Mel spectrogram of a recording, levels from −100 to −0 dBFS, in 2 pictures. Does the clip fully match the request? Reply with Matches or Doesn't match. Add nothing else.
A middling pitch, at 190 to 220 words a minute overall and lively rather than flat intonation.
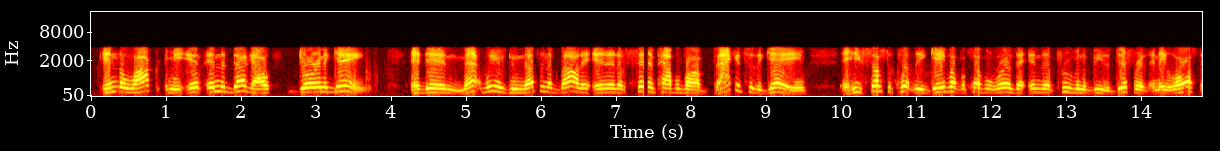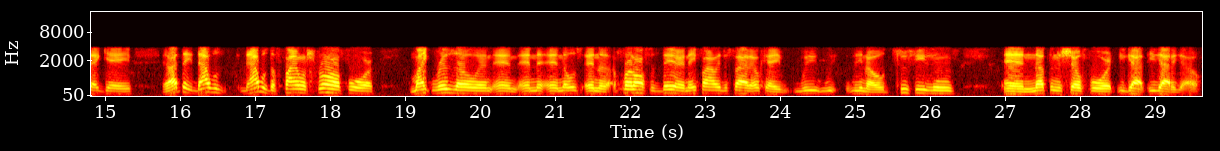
Matches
